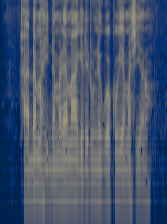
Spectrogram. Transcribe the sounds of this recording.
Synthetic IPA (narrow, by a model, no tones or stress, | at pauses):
ha̰damaɦidamaɾeamaːɣeɾeɾuneɣwakoɣeamaʃiaɾɔ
